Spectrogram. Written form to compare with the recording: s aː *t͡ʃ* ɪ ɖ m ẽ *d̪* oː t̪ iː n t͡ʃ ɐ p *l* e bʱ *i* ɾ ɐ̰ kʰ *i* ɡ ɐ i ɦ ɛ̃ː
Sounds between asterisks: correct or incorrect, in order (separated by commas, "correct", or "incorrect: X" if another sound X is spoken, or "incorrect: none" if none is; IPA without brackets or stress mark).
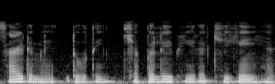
incorrect: none, correct, correct, correct, correct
